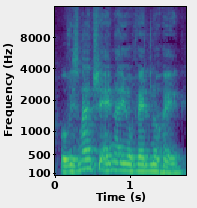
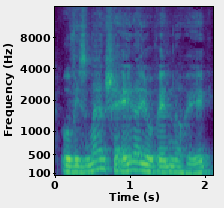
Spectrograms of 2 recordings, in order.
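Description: Both takes have the same delivery.

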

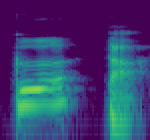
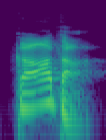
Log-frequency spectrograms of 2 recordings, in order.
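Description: First: The first syllable has a mid 'e' vowel. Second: The first syllable has an open 'a' vowel. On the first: The speaker calls it right. "它的发音是疙瘩" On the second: The speaker calls it wrong. "有些中国人会把它发音成嘎瘩，这个是不标准不正确的发音"

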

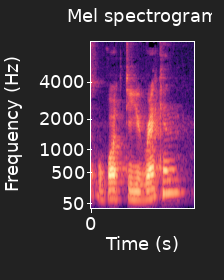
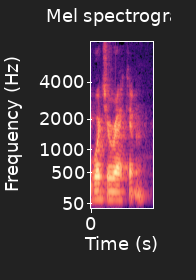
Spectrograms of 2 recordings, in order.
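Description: First: The words are said slowly and kept separate. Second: The words are said quickly and run together.

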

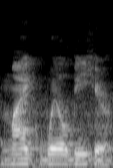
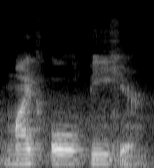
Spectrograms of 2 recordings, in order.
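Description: First: The word will is said in full. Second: Will is shortened and joined onto the name. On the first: "but Mike will be here" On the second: "or Mike'll be here"

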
